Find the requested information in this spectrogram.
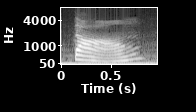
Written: dang3

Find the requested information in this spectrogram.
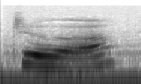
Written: zhe3

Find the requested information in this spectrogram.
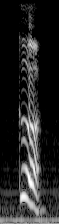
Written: ge4

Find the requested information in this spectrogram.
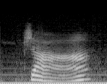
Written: zha3

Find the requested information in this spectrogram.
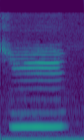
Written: ju1

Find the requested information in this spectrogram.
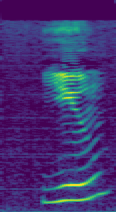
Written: ying2

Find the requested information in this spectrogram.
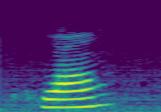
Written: huang2

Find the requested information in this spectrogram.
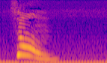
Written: zong4

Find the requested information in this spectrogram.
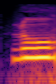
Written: lu5

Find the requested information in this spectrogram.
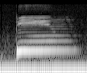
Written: bing1

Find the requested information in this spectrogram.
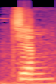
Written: jiang5

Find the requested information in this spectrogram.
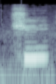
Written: ju5

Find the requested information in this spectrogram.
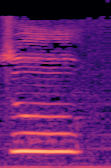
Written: zu1

